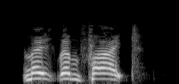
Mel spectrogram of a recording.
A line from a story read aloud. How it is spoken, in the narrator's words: Lord Robert called out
